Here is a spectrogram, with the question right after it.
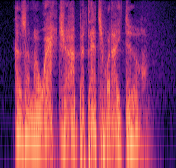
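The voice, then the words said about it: Whispering voice. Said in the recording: “why are you whispering?”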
